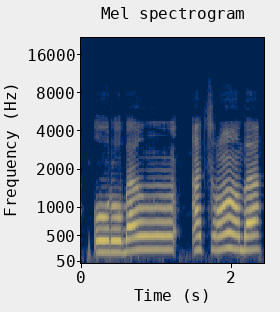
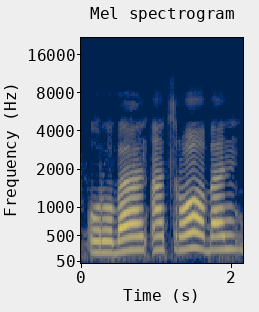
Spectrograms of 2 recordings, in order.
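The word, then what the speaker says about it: عُرُبًا أَتْرَابًا: Uruban atsroban. Jadi bukan bacanya uruban atsroba, tapi uruban atsroban.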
